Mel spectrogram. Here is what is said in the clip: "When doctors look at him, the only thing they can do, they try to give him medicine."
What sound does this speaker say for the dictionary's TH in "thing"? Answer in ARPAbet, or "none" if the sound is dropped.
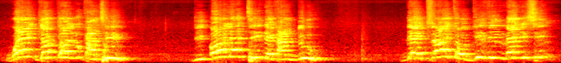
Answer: T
